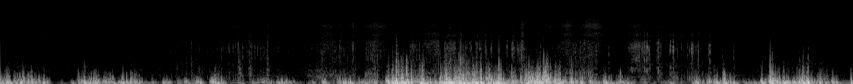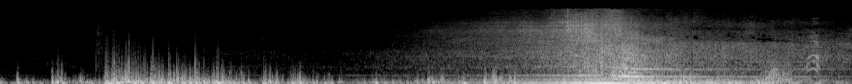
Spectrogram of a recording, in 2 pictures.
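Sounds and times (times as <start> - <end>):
snowmobile engine passing by: 10.8 - 17.0.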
